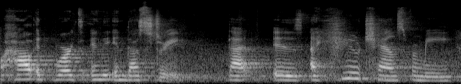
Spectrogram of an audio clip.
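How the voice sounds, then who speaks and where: A woman speaks at a medium pitch with fairly even intonation, heard with audible room echo and noticeable background noise. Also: fairly slow pace. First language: Thai. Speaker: singer and singing teacher. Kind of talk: interview. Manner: halting, many fillers.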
